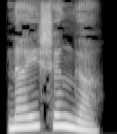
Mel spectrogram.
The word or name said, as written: ನಿಃಶಂಕ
